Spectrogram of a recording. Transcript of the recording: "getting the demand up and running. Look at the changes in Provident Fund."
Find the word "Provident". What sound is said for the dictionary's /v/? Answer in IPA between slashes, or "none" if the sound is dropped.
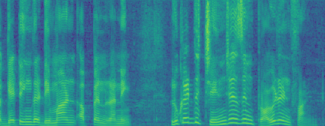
/v/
